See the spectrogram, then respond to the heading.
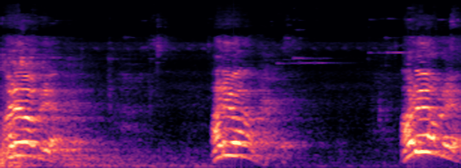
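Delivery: loud, insistent calling-out voice.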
